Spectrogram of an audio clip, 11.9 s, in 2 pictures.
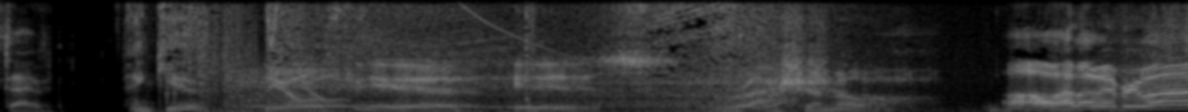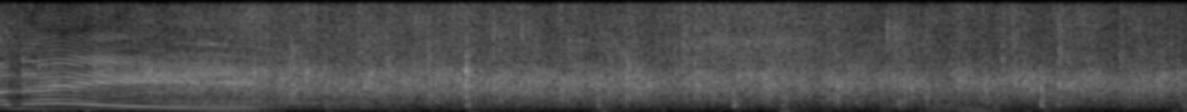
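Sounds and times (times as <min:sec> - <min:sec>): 
speech: 0:00.0 - 0:07.4
audience applause: 0:06.4 - 0:11.8.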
